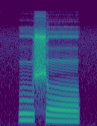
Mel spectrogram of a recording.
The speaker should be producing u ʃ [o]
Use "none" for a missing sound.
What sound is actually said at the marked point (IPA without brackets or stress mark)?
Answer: o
